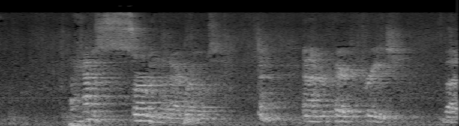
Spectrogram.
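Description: A middle-aged man speaks with emphasis through a microphone in a large echoing hall.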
